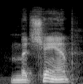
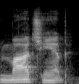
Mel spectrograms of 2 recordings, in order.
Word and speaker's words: Machamp: day Arcanine not Arcanine Machamp not my champ hitmonlee and Hitmonchan not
